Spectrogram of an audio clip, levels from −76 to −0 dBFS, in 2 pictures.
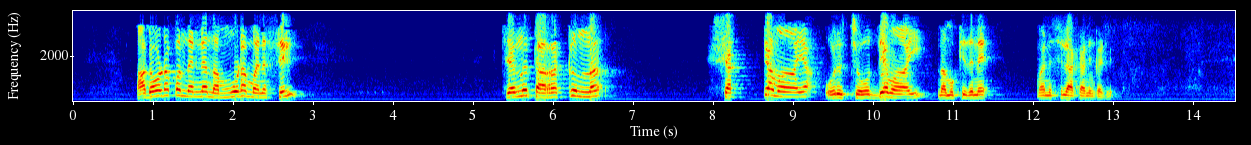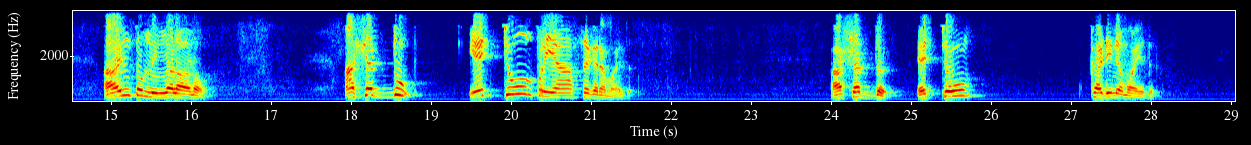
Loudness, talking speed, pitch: -11 LUFS, 40 wpm, 110 Hz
